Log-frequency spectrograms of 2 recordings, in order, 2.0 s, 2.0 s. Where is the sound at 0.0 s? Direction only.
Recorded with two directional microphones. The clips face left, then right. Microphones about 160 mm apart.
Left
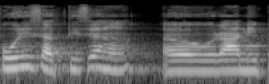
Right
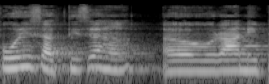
25° left (ahead or behind).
